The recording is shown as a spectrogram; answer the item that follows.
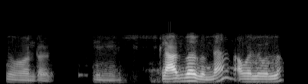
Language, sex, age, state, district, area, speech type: Telugu, male, 18-30, Andhra Pradesh, Anantapur, urban, conversation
